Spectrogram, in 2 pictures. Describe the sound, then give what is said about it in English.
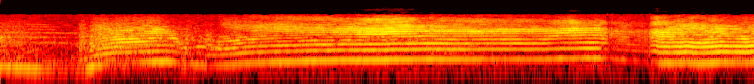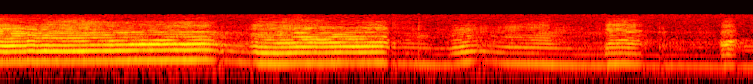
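Fisher's Alamac Opel Manta rally car, prepared by Sydney Meek, races along a stage of the Donegal rally, its engine screaming at full throttle, pitch climbing and then dropping sharply with each of several gear changes, loud and continuous with no voices. “Fisher in the Alamac Manta just cannot shake off his great rival, and his lead could evaporate with a simple puncture.”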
